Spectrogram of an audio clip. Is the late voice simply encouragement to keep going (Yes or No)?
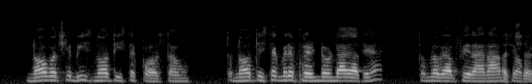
Yes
